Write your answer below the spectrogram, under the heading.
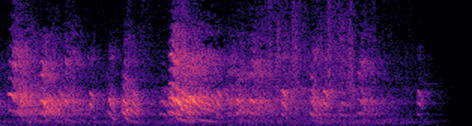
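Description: Jackdaws chattering in a flock: a dense tangle of short, high, clipped 'chak' and 'chok' notes that overlap for about three seconds, then stop.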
